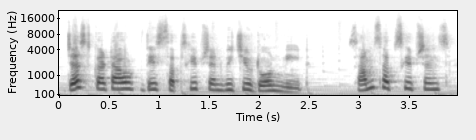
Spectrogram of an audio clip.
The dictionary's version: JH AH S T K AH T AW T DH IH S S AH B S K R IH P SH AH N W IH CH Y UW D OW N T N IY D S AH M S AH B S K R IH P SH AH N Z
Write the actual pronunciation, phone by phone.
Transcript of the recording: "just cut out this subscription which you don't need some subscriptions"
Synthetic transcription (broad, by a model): JH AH S T K AH T AW T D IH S S AH B S K R IH P SH AH N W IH CH Y UW D OW N T N IY D S AH M S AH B S K R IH P SH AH N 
